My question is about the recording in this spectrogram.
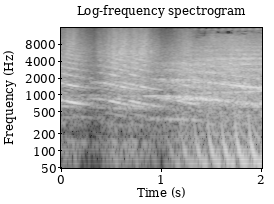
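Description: Race car engine sound effect in an outro jingle: the engine note falls steadily in pitch as if the car is passing by, and music builds up underneath.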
